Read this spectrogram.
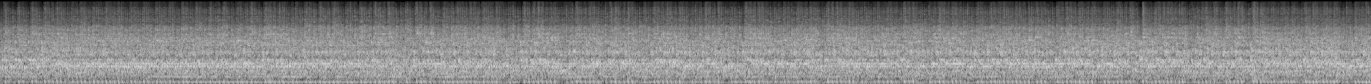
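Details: Diesel engine after an injection pump timing check for a miss and hesitation, started with starting fluid at 46°F, not yet warm. Steady clatter with a slightly uneven, lumpy beat; seems better but still rough idle. Cause unconfirmed.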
